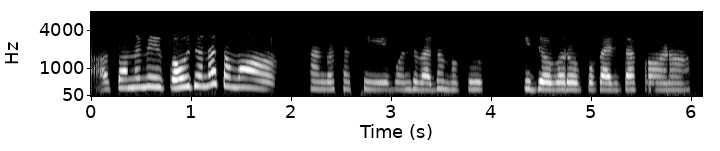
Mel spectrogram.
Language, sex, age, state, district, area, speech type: Odia, female, 18-30, Odisha, Sambalpur, rural, conversation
